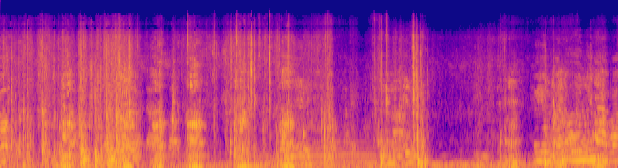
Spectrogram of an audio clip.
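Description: A pig on a farm in Bicol squeals and grunts in repeated loud bursts close by, while people talk around it.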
